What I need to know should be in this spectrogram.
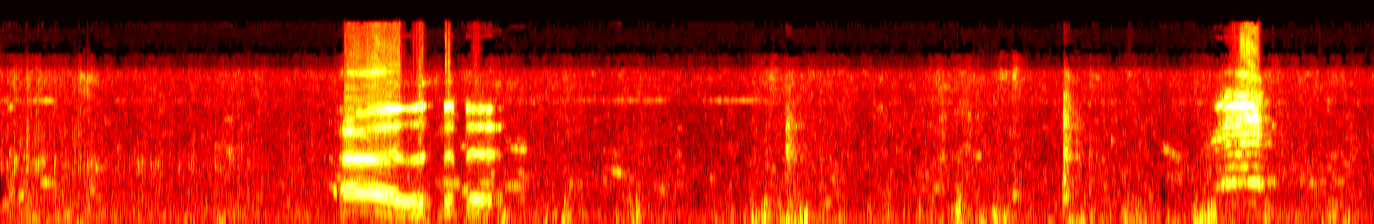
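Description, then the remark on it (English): Outdoors, people yell in two loud, strained bursts, one early and one near the end, over a steady hum of chatter and background noise. “I'm outside. There's just people yelling and stuff.”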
